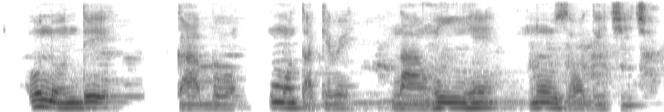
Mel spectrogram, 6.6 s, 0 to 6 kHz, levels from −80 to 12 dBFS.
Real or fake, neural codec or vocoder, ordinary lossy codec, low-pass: real; none; none; 5.4 kHz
